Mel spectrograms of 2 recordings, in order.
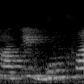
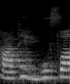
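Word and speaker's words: Hathigumpha: हाथी गुमफा नहीं। ये स्पेलिंग इसकी इंग्लिश में ऐसे ही है बट इसे हम हाथी गुफा कहते हैं।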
